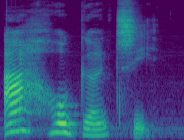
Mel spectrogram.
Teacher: when you have two R's in the middle of a word, the pronunciation of the R is going to be a H, okay? Like the H in English.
